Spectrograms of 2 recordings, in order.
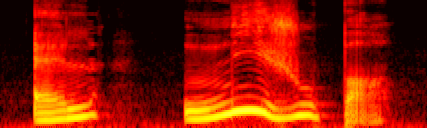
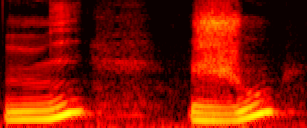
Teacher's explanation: the ne followed by a vowel, they don't really get along, so should go away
